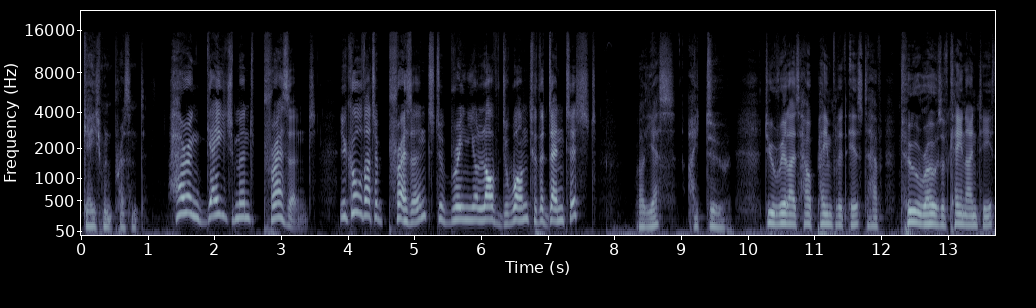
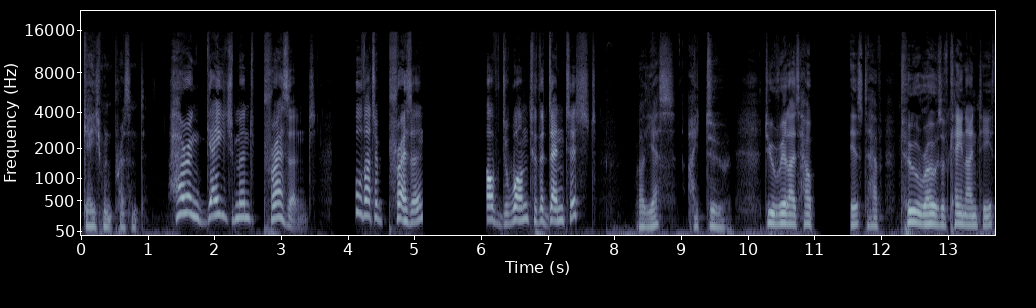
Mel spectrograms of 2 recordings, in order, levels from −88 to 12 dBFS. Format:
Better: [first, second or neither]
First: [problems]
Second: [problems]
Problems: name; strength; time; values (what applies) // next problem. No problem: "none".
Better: first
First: none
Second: audio cutting out; at 4 s, at 5 s for 1 s and at 11 s for 0.5 s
